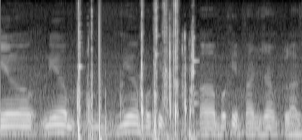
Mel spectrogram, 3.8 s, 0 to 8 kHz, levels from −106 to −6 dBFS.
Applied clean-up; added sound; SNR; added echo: none; Telephone; -2 dB; none.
